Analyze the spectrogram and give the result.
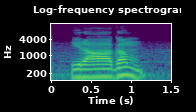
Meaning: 1. raga 2. music 3. desire, passion, love 4. bloom, color, tint
- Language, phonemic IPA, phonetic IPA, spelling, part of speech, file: Tamil, /ɪɾɑːɡɐm/, [ɪɾäːɡɐm], இராகம், noun, Ta-இராகம்.ogg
